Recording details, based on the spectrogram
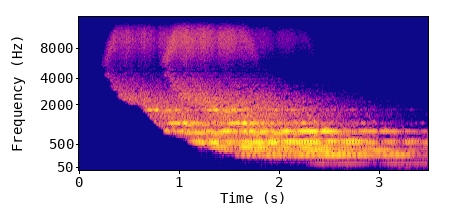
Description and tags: not really pad but similar
liquid, pad, sfx, short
